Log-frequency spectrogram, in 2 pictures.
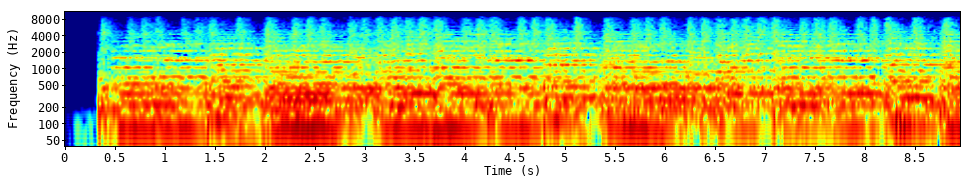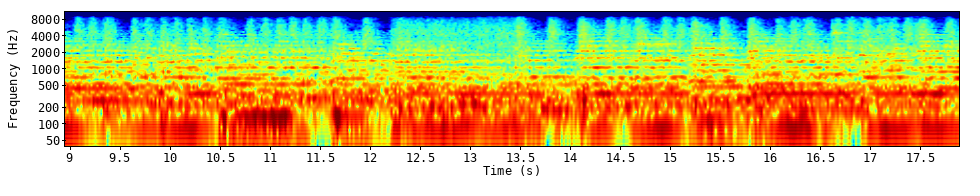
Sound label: Fanfare Dance and Choral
